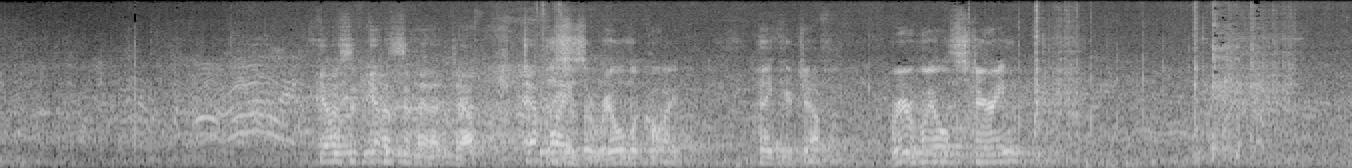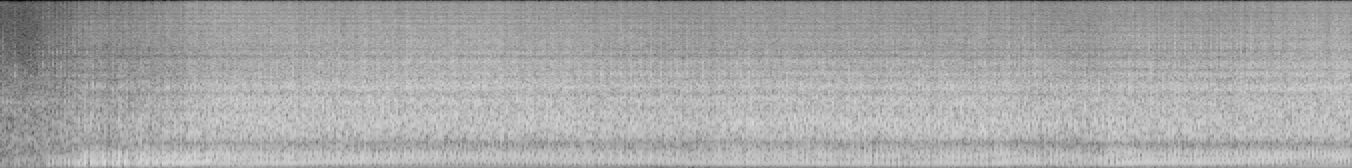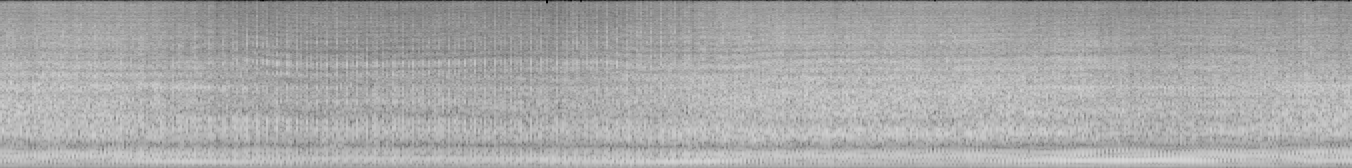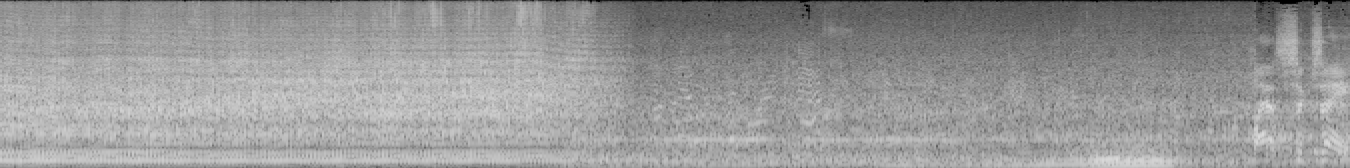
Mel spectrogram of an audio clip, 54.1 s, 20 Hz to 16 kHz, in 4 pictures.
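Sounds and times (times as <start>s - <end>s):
propeller car engine droning: 3.0s - 54.0s
propeller spinning: 12.7s - 54.0s.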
